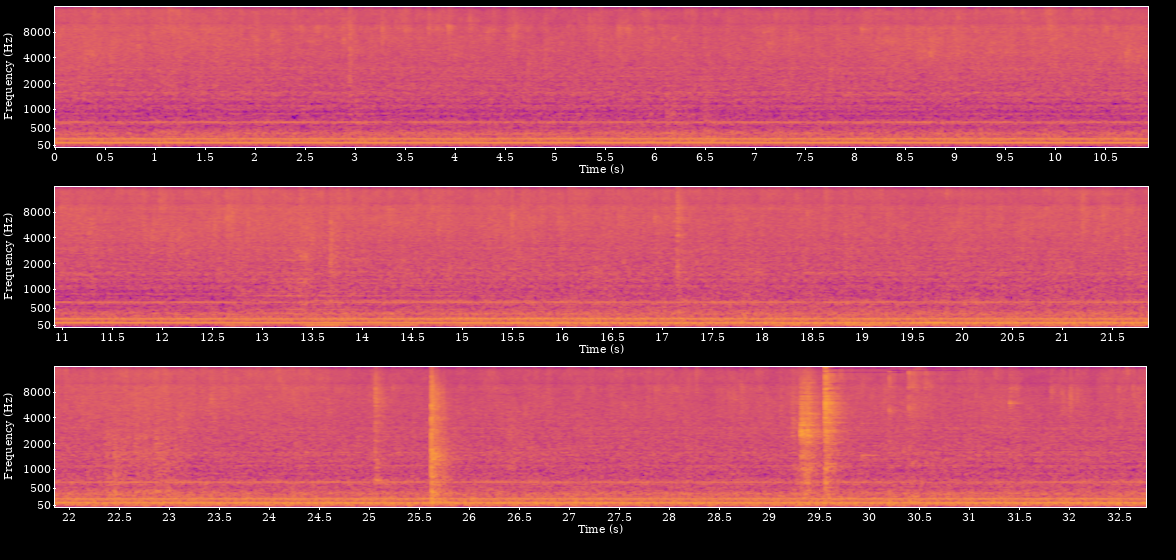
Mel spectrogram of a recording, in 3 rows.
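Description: Chopped onion, tomato and peppers cooking in a frying pan stirred with a spatula, over a steady low electrical hum. A sharp clink sounds about 26 seconds in, and a short clatter near the end.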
